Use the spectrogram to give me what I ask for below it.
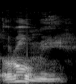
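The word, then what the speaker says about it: ⲣⲱⲙⲓ: First word I teach you today in the letter row is romi. Ro long o may means person and roy can mean also people many persons.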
